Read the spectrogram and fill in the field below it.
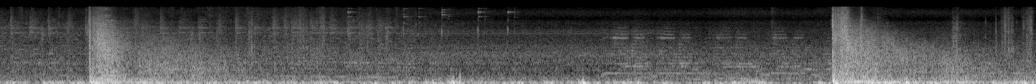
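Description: Gunfire in Minecraft's Modern Military mode, a sharp broadband blast near the start and another near the end, with low rumbling booms and battle noise in between.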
